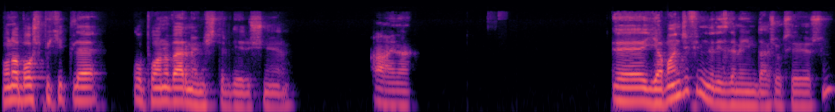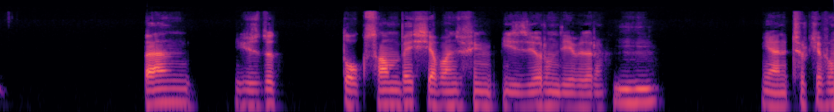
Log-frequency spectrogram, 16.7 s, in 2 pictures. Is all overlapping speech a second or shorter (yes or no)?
yes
